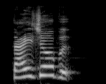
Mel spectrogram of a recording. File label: Vo Female Daijyoobu; gekiban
